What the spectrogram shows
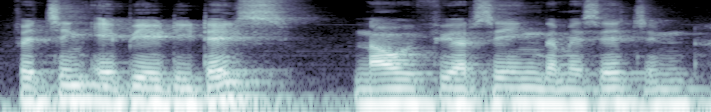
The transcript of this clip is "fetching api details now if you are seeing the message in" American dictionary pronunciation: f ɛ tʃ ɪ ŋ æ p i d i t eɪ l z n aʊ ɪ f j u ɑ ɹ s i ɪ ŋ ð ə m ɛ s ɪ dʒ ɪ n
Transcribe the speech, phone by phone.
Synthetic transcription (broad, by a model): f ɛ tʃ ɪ ŋ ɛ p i d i t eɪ l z n aʊ ɪ f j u ɑ ɹ s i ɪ ŋ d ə m ɛ s ɪ dʒ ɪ n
